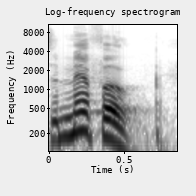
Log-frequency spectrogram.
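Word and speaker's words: nepho (νήφω): The Greek word that is behind the word sober minded is a word that is pronounced nepho.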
